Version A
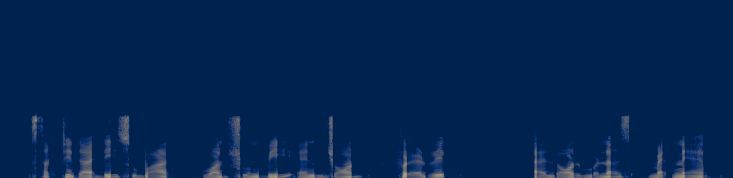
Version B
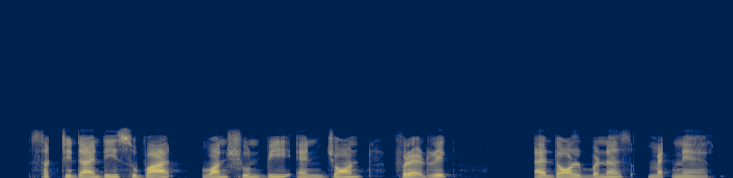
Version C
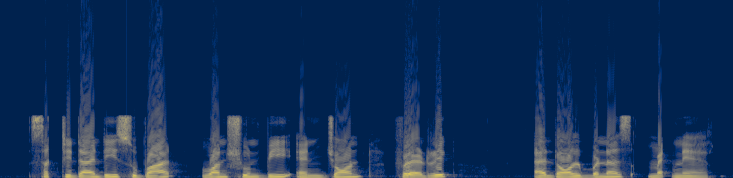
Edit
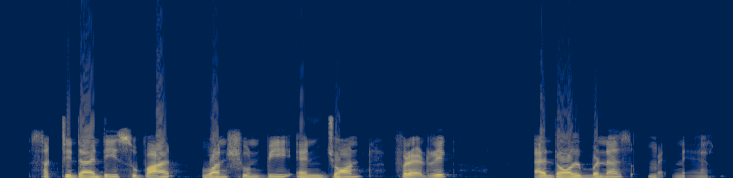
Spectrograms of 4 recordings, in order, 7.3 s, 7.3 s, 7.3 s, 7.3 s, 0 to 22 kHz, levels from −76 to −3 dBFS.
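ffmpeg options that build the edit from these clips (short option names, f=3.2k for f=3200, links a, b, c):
-filter_complex "[2:a]asplit=4[a][b][c][d];[1:a]asplit=6[e][f][g][h][i][j];[e]atrim=end=0.502[k];[a]atrim=start=0.498:end=1.072[l];[f]atrim=start=1.068:end=1.572[m];[b]atrim=start=1.568:end=2.192[n];[g]atrim=start=2.188:end=2.912[o];[c]atrim=start=2.908:end=3.412[p];[h]atrim=start=3.408:end=5.412[q];[d]atrim=start=5.408:end=6.032[r];[i]atrim=start=6.028:end=6.572[s];[0:a]atrim=start=6.568:end=7.022[t];[j]atrim=start=7.018[u];[k][l]acrossfade=d=0.004:c1=hsin:c2=hsin[v];[v][m]acrossfade=d=0.004:c1=hsin:c2=hsin[w];[w][n]acrossfade=d=0.004:c1=hsin:c2=hsin[x];[x][o]acrossfade=d=0.004:c1=hsin:c2=hsin[y];[y][p]acrossfade=d=0.004:c1=hsin:c2=hsin[z];[z][q]acrossfade=d=0.004:c1=hsin:c2=hsin[aa];[aa][r]acrossfade=d=0.004:c1=hsin:c2=hsin[ab];[ab][s]acrossfade=d=0.004:c1=hsin:c2=hsin[ac];[ac][t]acrossfade=d=0.004:c1=hsin:c2=hsin[ad];[ad][u]acrossfade=d=0.004:c1=hsin:c2=hsin"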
